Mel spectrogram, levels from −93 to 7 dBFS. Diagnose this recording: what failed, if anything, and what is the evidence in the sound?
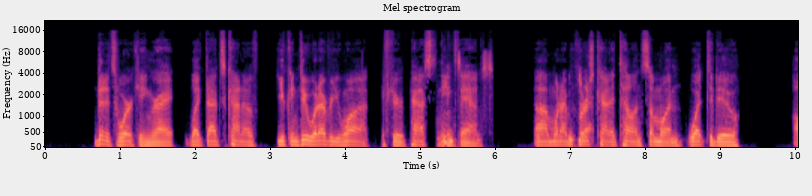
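Network stage: repeated packet loss (robotic sound) from 4.21 to 6.07 s, just after "can do whatever you". Fifteen gaps, the longest 80 ms, were filled by extending the previous audio, about 480 ms in total or a quarter of the span. The result is choppy, with pieces missing. On a spectrogram the concealed patches show as flat, smeared repeats of the preceding harmonics, and the waveform shows looped, periodic stretches.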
